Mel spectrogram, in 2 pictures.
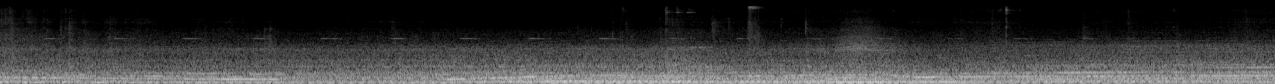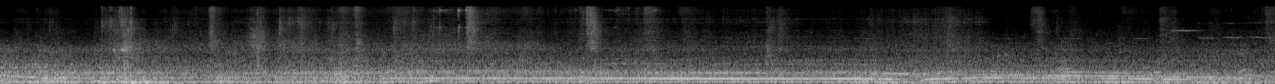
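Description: Renault Citybus 12M diesel city bus heard from inside the saloon while under way: engine and drivetrain rumble with a whine whose pitch rises, holds and drops several times as the bus speeds up and slows. A sharp knock about halfway through.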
